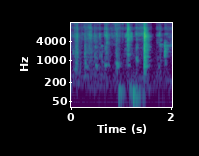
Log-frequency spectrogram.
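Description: Manila paper being handled and folded into small triangles: light, irregular paper clicks and crinkles, the sharpest about one and a half seconds in.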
